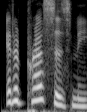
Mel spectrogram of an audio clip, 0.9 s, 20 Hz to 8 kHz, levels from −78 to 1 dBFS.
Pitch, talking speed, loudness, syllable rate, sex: 250 Hz, 205 wpm, -15 LUFS, 6.1 syllables/s, female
